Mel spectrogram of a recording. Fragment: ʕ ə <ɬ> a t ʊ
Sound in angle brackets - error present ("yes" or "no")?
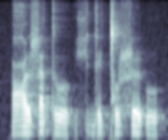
no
